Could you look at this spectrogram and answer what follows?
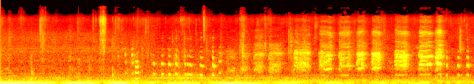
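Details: Backyard chickens: a run of soft, low clucks builds into a busier burst of overlapping clucking from several hens, with a steady low rumble throughout.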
